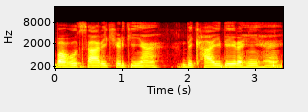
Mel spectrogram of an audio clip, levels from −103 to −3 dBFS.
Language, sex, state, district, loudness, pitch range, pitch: Hindi, male, Bihar, Kaimur, -20 LUFS, 120-130 Hz, 125 Hz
